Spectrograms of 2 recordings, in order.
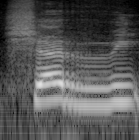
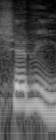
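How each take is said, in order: First: The word is said slowly and deliberately. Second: The word is said quickly and rushed. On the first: The speaker calls it right. "इसको थोड़ा ठहराव से पढ़ा जाए" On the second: The speaker calls it wrong. "यूं नहीं, दौड़ नहीं लगानी"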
